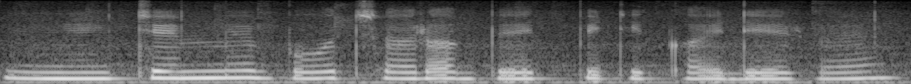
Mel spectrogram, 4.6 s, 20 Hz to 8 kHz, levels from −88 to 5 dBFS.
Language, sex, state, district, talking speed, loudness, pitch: Hindi, female, Arunachal Pradesh, Lower Dibang Valley, 130 wpm, -14 LUFS, 220 Hz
